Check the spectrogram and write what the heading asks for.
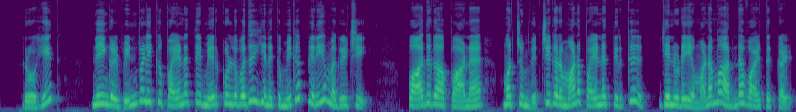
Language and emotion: Tamil, happy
